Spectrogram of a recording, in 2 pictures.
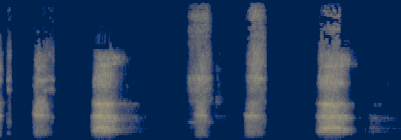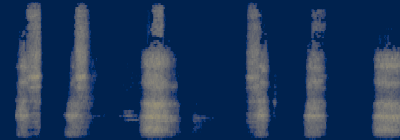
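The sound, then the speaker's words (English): Audible breathing: a series of short, forceful inhales and exhales, about a dozen breaths in quick succession with brief pauses between, and no talking; a three-part breath, inhaling into the low belly and chest, then exhaling. “And then we'll begin the three-part breath as you're ready, taking that inhale into the low belly, chest, exhale.”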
